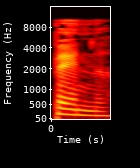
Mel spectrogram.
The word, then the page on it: peine: francais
